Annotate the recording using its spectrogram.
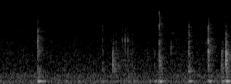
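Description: Fingers working at a freshly glued bridge on an acoustic guitar's top, making about five light, irregular clicks and taps.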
